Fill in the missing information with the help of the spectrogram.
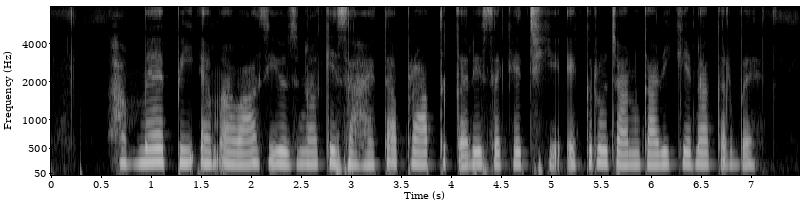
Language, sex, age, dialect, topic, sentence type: Maithili, female, 25-30, Angika, banking, question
